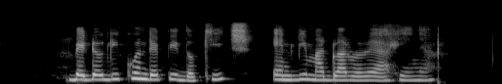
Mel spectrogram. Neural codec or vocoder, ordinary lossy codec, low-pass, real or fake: codec, 16 kHz, 2 kbps, X-Codec, HuBERT features, trained on balanced general audio; none; 7.2 kHz; fake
